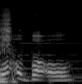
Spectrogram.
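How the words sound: It is said in an exaggerated, stereotyped British accent. This is the version others expect to hear. "They want to hear me say"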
